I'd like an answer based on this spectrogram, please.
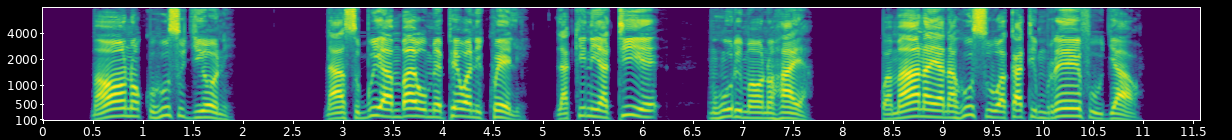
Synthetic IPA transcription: maɔnɔkuɦusuʄiɔni | naːsuɓuhiambajɔumɛpɛwanikwɛlḭ | lakinijatiɛ | muɦuɾimaɔnɔɦaja̰ | kwamaːnajanaɦusuwakatim̩ɾɛfuːʄaɔ̰

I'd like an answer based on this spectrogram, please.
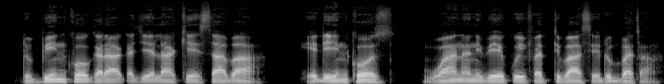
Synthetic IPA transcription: d̪̥ʊbːiːŋko̞ːɡɐɾaːkʼɐd͡ʒe̞ːlaːke̞ːsːaːbɐʔɐ | hɛ̰ᶑiːŋko̞ːs | waːnɐnɪbe̞ːkʊɪfɐt̪ːɪbaːsed̪ʊbːɐt̪ɐ̰

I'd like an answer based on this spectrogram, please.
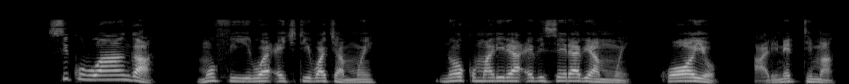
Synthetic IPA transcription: sikulwaːŋɡa̰ | mufiːɾwaʔe̞ci̥tiːβwacamwe̞ | no̞ːkumaliɾaʔe̞βise̞ːɾaβjamwe̞̰ | kwo̞ːjo̞̰ | a̰line̞tːima̰

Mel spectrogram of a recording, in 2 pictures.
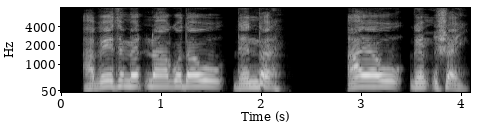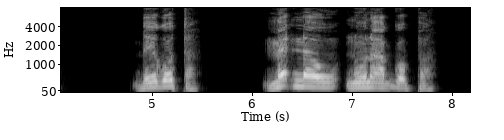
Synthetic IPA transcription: ʔɐbe̞ːt̪̬ɪmɛɗɪnaːɡɔd̪ɐwd̪ɛnd̪ɐɐ | ʔɐjɐwɡɛmʔːɪʃɐj | beːɡɔt̪ːɐ | mɛɗɪnɐwnuːnɐːɡːɔpːɐ

